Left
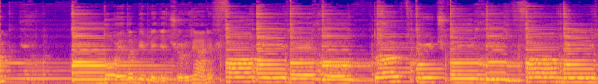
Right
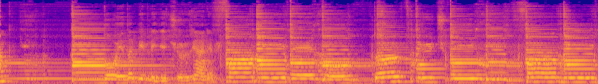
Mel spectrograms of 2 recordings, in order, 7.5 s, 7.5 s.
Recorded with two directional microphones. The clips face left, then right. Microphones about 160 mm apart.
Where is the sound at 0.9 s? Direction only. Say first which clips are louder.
Left 4 dB; 40° left (ahead or behind).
